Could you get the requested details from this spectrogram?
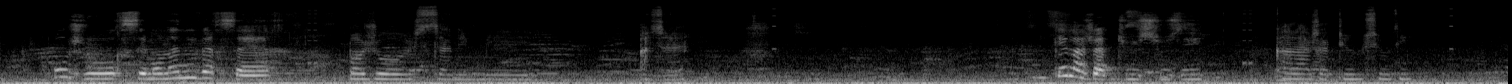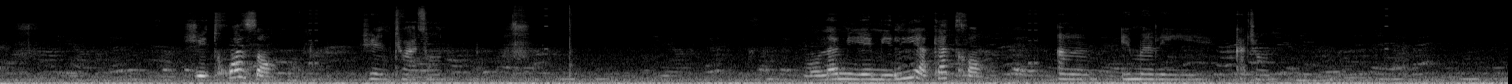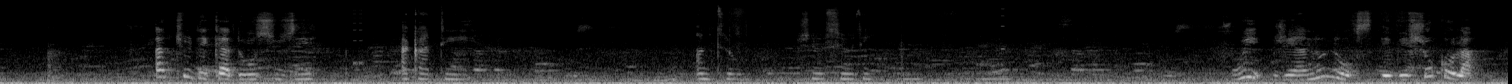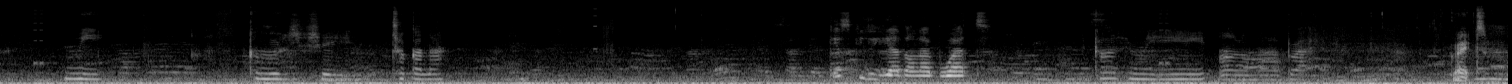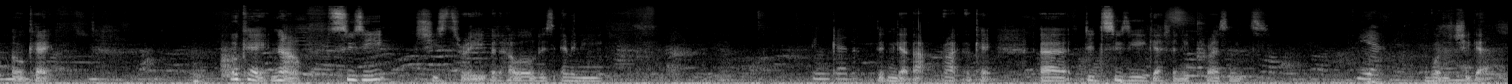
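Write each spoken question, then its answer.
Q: Did Susie get any presents?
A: Yeah.

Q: What did she get?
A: A teddy bear and chocolates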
